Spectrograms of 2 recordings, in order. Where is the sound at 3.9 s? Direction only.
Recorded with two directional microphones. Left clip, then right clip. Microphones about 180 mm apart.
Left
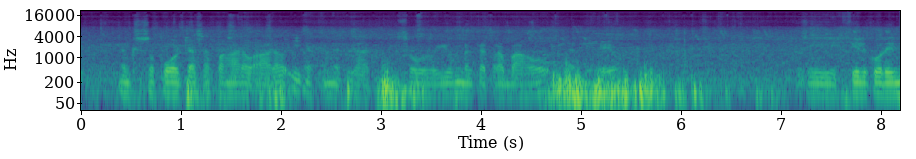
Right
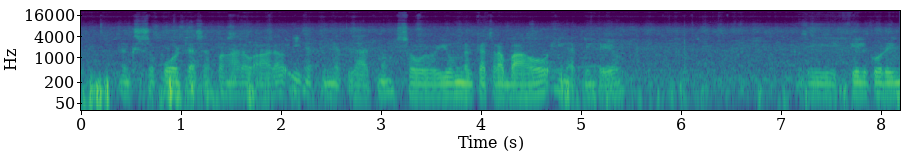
35° right (ahead or behind).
